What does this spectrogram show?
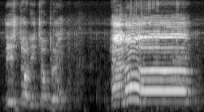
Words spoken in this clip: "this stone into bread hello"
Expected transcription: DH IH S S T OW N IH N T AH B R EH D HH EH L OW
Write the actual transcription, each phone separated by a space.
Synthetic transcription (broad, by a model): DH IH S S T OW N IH T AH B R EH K HH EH L OW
